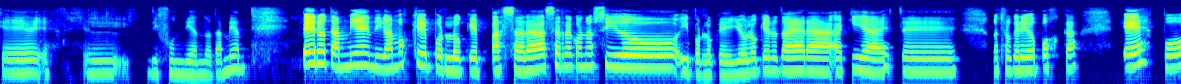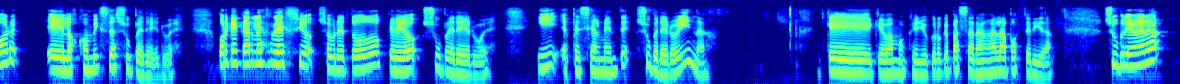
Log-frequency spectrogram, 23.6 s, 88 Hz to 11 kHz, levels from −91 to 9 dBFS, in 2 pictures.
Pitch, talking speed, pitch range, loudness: 200 Hz, 150 wpm, 180-235 Hz, -29 LUFS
